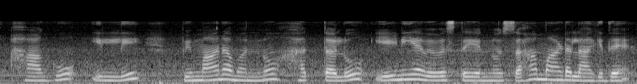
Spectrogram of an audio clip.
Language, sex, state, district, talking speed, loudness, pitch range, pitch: Kannada, female, Karnataka, Bellary, 75 wpm, -16 LUFS, 180-220 Hz, 190 Hz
